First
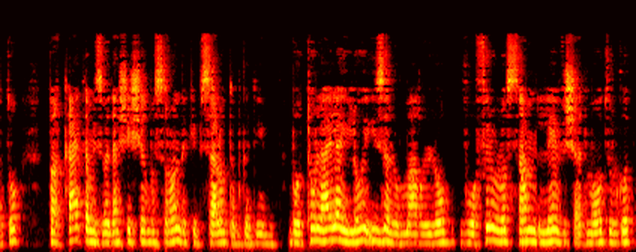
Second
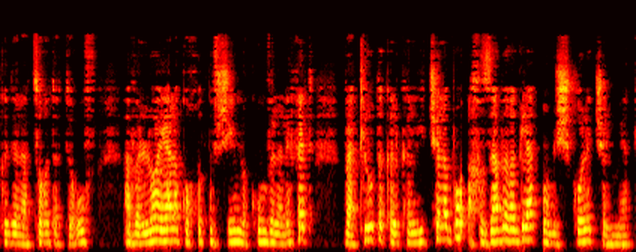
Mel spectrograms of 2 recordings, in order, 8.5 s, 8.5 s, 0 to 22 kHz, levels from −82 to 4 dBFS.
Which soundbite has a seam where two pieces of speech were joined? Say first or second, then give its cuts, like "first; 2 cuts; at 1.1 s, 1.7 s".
first; 1 cut; at 3.8 s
